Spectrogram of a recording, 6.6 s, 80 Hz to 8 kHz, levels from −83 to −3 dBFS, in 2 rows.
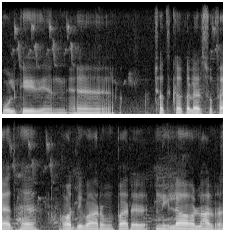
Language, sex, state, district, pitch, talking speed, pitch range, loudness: Hindi, male, Delhi, New Delhi, 100 Hz, 125 wpm, 95-100 Hz, -19 LUFS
